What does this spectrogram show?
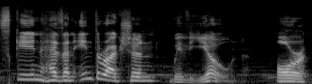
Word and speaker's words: Yone: Thresh and that skin has an interaction with yone or yone as they pronounce it but there's more there was also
